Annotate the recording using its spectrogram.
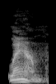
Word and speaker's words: Larm: But Bob checked me the other week about LARM, which apparently I've been saying incorrectly for the last 2 decades. What is the correct pronunciation of LARM? – Lamb, isn't it? – It's supposed to be lamb, isn't it? – It's like a lamb. I've been saying LARM for 20 years.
